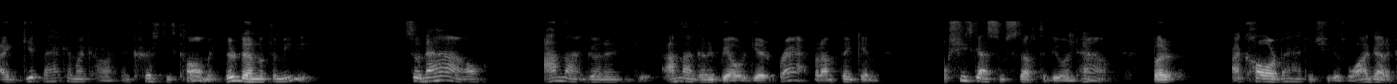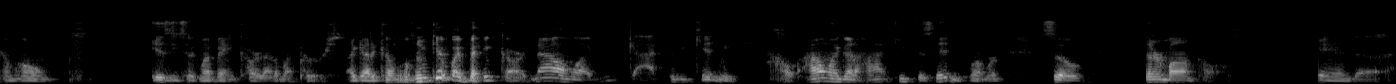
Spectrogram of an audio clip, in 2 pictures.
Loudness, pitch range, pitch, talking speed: -33 LUFS, 95-140 Hz, 115 Hz, 215 wpm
